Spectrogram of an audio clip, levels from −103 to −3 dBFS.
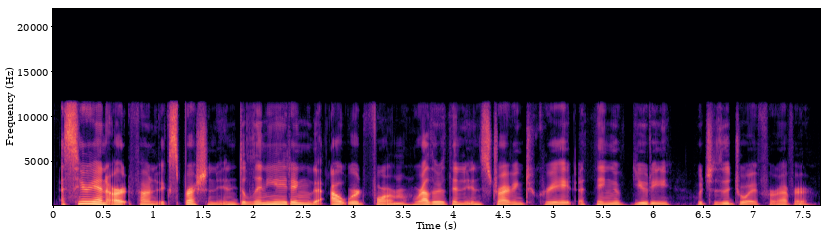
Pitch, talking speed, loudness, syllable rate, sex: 160 Hz, 195 wpm, -22 LUFS, 5.4 syllables/s, female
